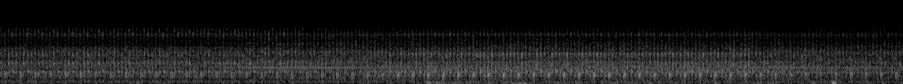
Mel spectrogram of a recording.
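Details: Steady idle with a sharp, even tick at roughly three per second on top. Internal engine knocking, source not yet pinned down.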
